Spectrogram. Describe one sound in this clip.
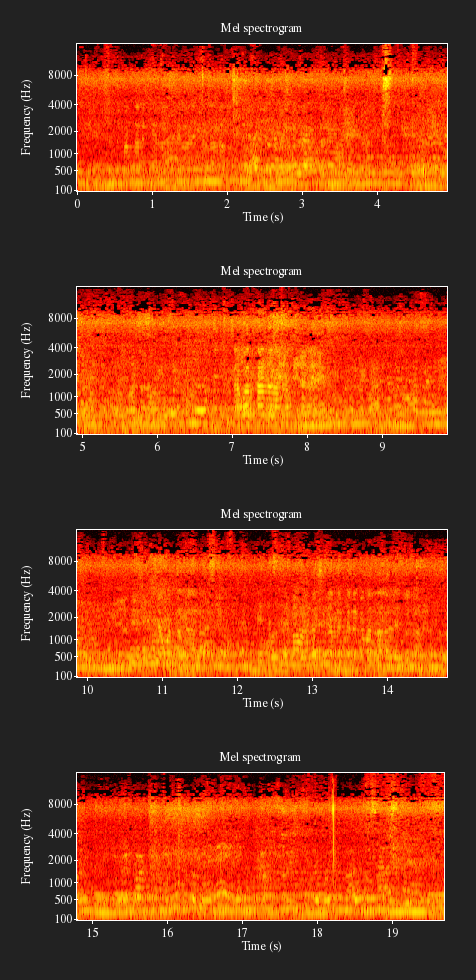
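A crowd of men and women murmurs and chats nearby, outdoors.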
